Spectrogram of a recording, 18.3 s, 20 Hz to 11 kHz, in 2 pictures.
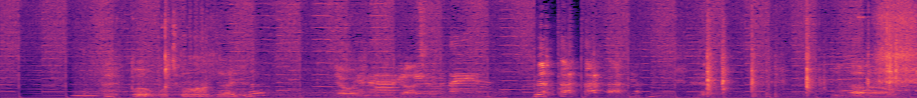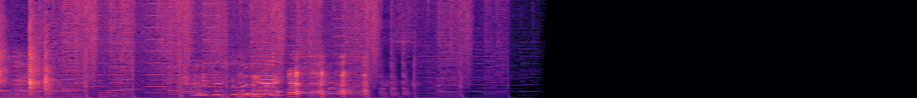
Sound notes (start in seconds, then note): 5.2 chuckles; 7.7 baby crying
